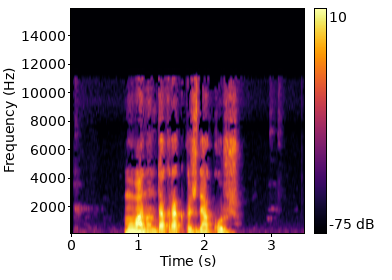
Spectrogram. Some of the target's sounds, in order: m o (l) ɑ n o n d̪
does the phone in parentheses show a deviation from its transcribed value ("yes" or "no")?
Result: no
